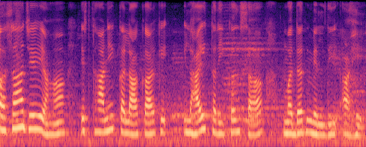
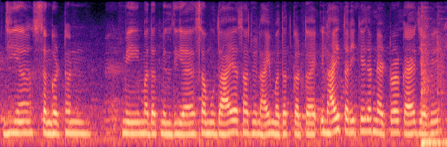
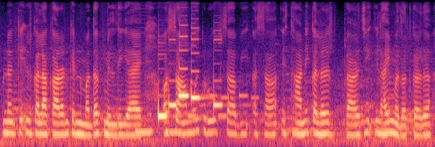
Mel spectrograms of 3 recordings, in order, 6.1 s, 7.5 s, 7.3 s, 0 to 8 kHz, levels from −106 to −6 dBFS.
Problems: constant background noise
